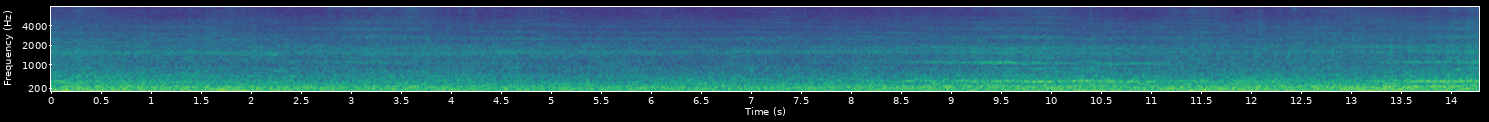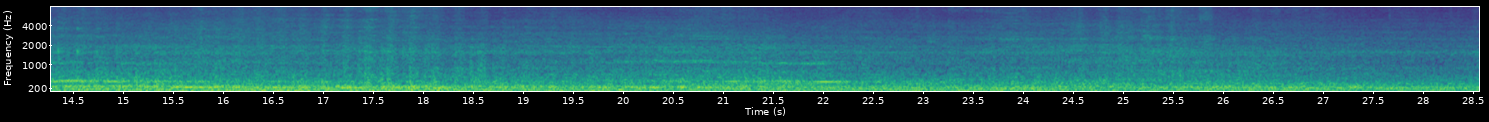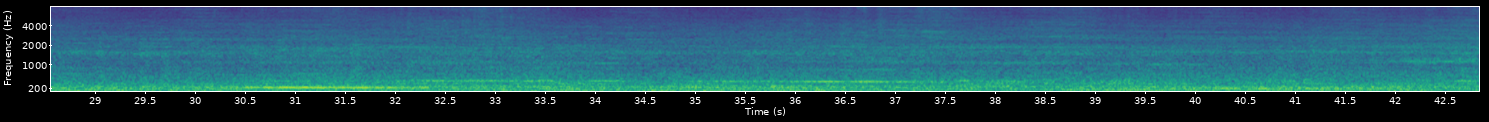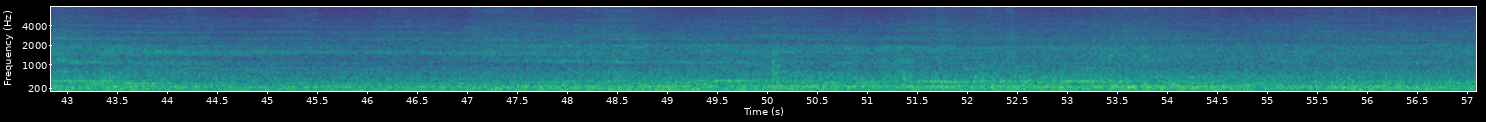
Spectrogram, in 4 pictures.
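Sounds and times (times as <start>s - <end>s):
freight cars rumbling on rails: 0.0s - 57.0s.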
